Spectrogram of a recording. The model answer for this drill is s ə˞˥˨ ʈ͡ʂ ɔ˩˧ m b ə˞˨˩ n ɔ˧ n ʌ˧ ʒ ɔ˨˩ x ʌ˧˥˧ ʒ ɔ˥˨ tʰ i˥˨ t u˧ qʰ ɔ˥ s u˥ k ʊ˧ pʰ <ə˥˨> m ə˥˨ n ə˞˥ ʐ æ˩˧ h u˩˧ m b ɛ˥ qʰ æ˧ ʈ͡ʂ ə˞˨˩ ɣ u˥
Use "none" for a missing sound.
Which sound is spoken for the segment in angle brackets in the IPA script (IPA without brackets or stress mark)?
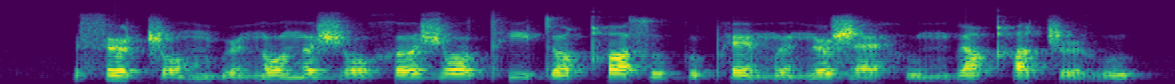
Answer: ɛ˥˨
